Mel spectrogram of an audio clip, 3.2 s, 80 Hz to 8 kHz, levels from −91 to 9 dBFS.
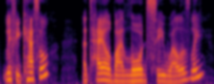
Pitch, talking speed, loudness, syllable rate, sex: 190 Hz, 150 wpm, -20 LUFS, 4.6 syllables/s, female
